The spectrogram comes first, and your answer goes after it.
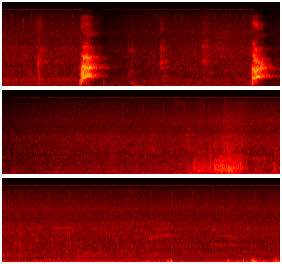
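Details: Beagle barking when it smells cologne: two sharp, loud single barks about two and a half seconds apart indoors, followed later by a soft rustling noise.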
